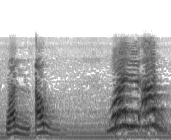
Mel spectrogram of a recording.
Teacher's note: را ہم پر پڑھیں گے اس لیے کہ اس کے پچھلے حرف پر زبر ہے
